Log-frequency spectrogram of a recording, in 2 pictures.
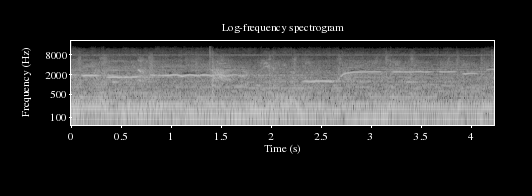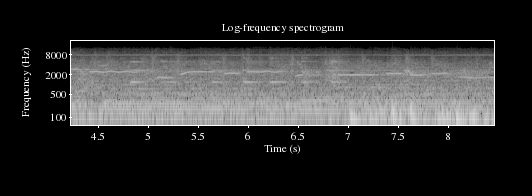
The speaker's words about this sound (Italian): Senti che musica epica.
